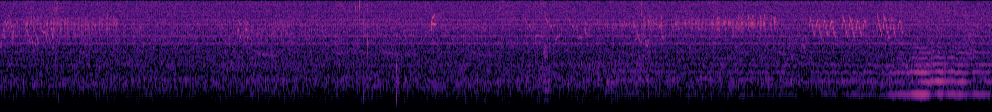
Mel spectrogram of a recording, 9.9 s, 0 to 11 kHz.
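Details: A singing Pallas's grasshopper warbler (Locustella certhiola) at Har Us, Khovd Aimag, Mongolia, in July 2009 gives faint, high, insect-like reeling bursts in short rattling phrases, with low whistled notes near the end over a steady hiss.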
